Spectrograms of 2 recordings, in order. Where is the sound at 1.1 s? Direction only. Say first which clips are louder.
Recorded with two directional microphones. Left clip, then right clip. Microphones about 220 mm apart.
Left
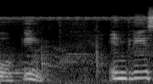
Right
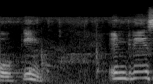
Left 2 dB; 25° right (ahead or behind).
